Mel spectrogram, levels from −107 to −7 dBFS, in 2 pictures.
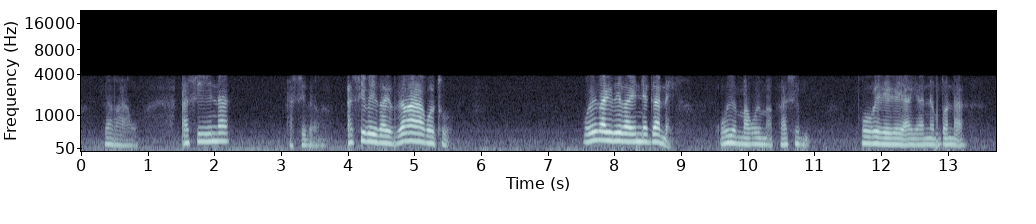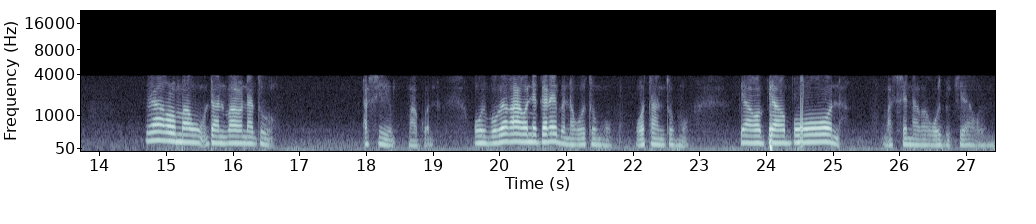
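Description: The whole recording has passed through the GSM full-rate codec, the original mobile speech coder. It models the vocal tract and excites it with a sparse, regular pulse train, so much of the fine detail in the speech is thrown away. The damage is plainly audible as a gritty, buzzy roughness over every syllable. The band is also cut off near 3.8 kHz, which leaves the speech dull and boxy, with no air or crispness at the top.

From 12.82 to 12.85 s, fresh audio failed to reach the output in time, so the playback device kept replaying its last buffer. One slice of about 10.7 ms, which fits a 512-sample buffer, is heard three extra times back to back, with a hard edge at each join. Because the slice is so short, the result is a brief buzzing burr rather than an obvious stutter. No audio is dropped; the sound simply resumes after the repeats.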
